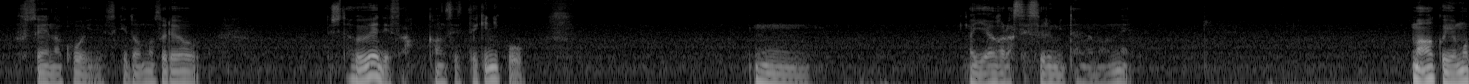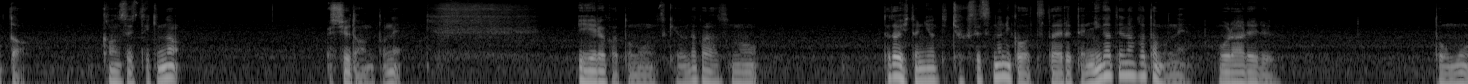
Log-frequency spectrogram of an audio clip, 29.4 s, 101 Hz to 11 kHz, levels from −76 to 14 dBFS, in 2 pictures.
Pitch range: 85-105 Hz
